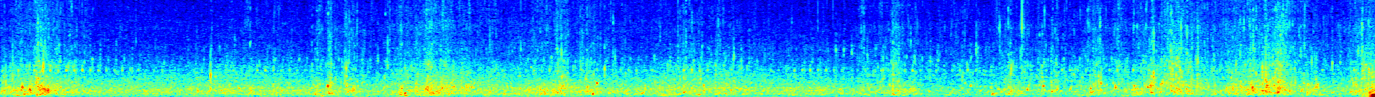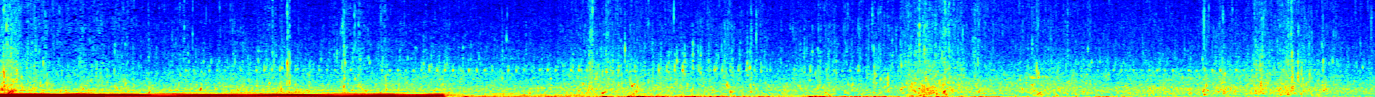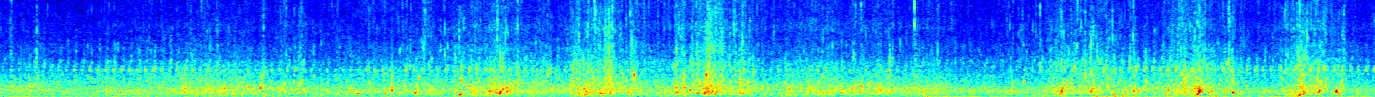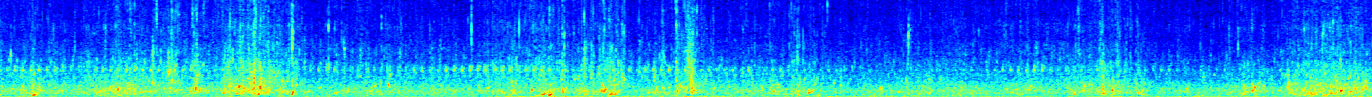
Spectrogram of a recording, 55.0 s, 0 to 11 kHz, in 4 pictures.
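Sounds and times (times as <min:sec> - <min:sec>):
water splashing against riverbank: 0:08.9 - 0:24.6.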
